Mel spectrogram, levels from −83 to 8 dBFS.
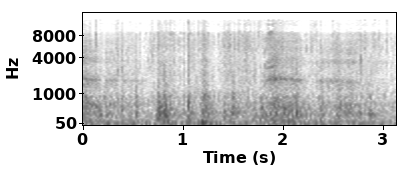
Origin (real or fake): fake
